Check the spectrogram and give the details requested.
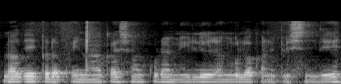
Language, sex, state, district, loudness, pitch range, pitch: Telugu, male, Andhra Pradesh, Sri Satya Sai, -18 LUFS, 110-115 Hz, 115 Hz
